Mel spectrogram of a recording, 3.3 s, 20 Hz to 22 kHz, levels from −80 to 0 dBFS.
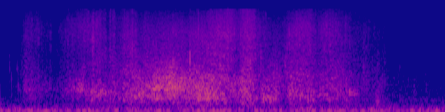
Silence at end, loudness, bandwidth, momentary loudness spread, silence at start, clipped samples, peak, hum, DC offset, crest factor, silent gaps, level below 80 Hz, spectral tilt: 0 s; -43 LUFS; 16.5 kHz; 15 LU; 0 s; under 0.1%; -26 dBFS; none; under 0.1%; 18 dB; none; -58 dBFS; -2 dB/octave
